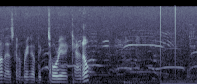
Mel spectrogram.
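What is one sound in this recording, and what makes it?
A softball smacks into a catcher's glove.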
